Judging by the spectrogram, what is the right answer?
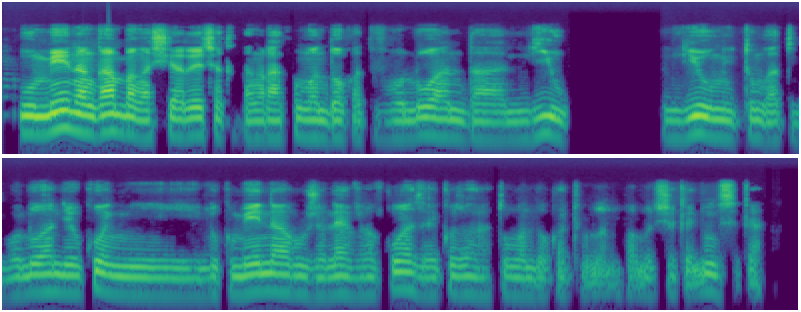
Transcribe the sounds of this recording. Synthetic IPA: umenaŋɡambaŋaʃiaɾeʈ͡ʂakd̪aŋirat̪uŋɡand̪oka̰t̪ivoluand̪aliu | liuŋit̪uŋɡat̪ivoluanewkuəŋilukumenəruʒaleviɾakuəzajkozoɾat̪uŋand̪okat̪ivo̰lṵa̰nipa̰mbaɾiʃaka̰nḭŋisi̥kʲa̰

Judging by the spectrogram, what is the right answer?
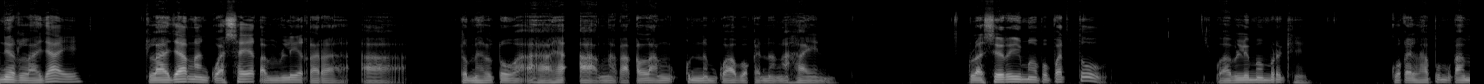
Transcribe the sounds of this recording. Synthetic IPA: neɾlad͡ʒae | lad͡ʒaŋankuasaekamβlekaɾa̰ː | tomeheltoa̰aɦaaaŋakakalaŋkunːamkuaβoakenaŋaɦaen | kulaseɾimapapatːo | kuaβlimomɾekhe | kuakelhapumkam

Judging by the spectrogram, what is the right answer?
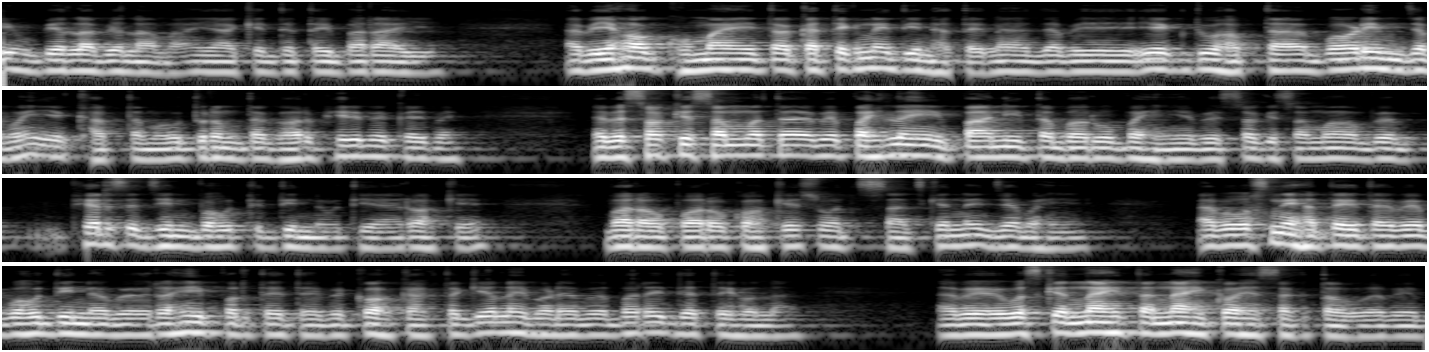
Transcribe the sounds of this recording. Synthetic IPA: belabelamejãked̪et̪əibəɾai | əbeeɦõkɡʱumajt̪ɔkət̪eknəjd̪inɦət̪əinad͡ʒəbeekd̪uɦəp̚t̪abəɽ̤imd͡ʒəbəɦĩekʰhəp̚t̪ameut̪ɾəmt̪ɔɡʱʌɾpʰiɾbekəjbəɦĩ | ebesəbkesəmːət̪ɔebepəɦileɦĩpanit̪ɔbəɾobəɦĩebesəbkesəmːəbepʰeɾsed͡ʒʱinbəɦut̪d̪inot̪ʰiaɾəɦke | bəɾapəɾokɔɦkesot͡ʃsãt͡ʃkenəjd͡ʒebəɦĩ | əbeosneɦət̪əjt̪ɔebebəɦut̪̚d̪inəbeɾəɦipəɾt̪ət̪ɔebekɔɦkakʰt̪ɔɡeləɦĩbəɽebebəɾəjd̪et̪əiɦola | əbeoskenaɦĩt̪ənaɦĩkəɦesəkt̪əɦebe

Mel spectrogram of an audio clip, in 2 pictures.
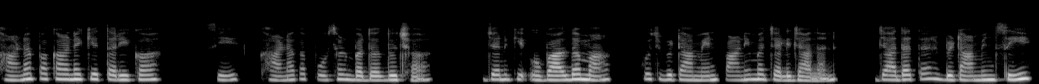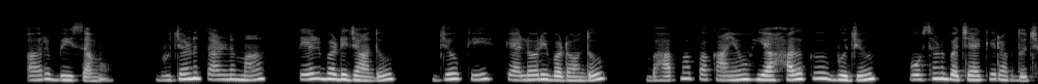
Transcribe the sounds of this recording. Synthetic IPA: kʰaːñapɐkaːɽ̃eket̪ɐɾiːka | se | kʰaːñakʰapoːsəɽ̃bɐd̪əld̪ut͡ɕʰɐ | d͡ʒɐnkiʔʊbaːld̪əmã | kʊd͡ʑʰʱʋɪʈaːmiːnpaːɽ̃imãt͡ɕɐlid͡ʒãːn̆d̪ənɪ̆ | zjaːd̪at̪ɐɾʋɪʈaːmiːnsi | ɐɾbiːsɐmũ | bʱʊd͡ʑəɽ̃t̪ɐləɳ̃mã | t̪eːlbɐɽid͡ʒãːn̆d̪u | d͡ʒoːkikɛːloːɾibɐɖʱõːn̆d̪u | bʱaːp̚mãpɐkaːjũjahɐlkbʱʊd͡ʒjũ | poːsəɽ̃bɐt͡ɕəːkiɾɐkʰd̪ut͡ʃʰɐ̥

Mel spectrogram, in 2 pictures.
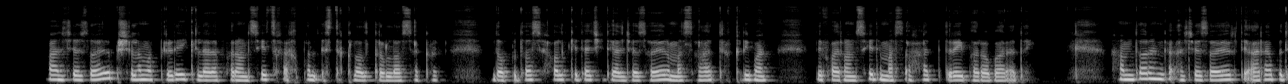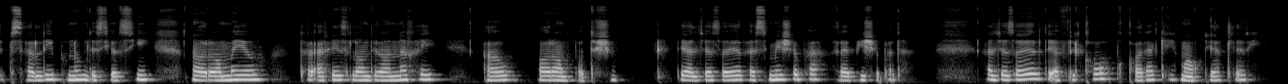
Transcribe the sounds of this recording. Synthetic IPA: ald͡ʒazɑɪɾpə̥ʃələmapeɽəjkelad̪afaɾɑnset͡sə̥xaxpəlɪst̪ɪ̥qlɑlt̪əɾlɑsakəɽd̪ɑpəd̪ɑse̥hɑlked̪at͡ʃed̪əald͡ʒazɑɪɾmasɑhat̪ʰːḁqɾiband̪əfaɾɑnsed̪əmasɑhat̪̚d̪ɾejbaɾɑbaɾa̰d̪aj | hamd̪ɑɾaŋɡaʔald͡ʒazɑɪɾd̪əʔaɾabod̪əpə̥saɾlipənumd̪əsijɑsinɑɾɑməjo | t̪ʰəɾʔaɣezlɑnd̪eɾɑnaxaj | aw | ɑɾɑmpɑt̪ɪ̥ʃu | d̪̥əald͡ʒazɑjɪɾːasmiʒəbaːɾabiʒəbad̪a | ald͡ʒazɑɪɾd̪əafɾiqʰɑpə̥qʰɑɾakʰemawqijat̪laɾi

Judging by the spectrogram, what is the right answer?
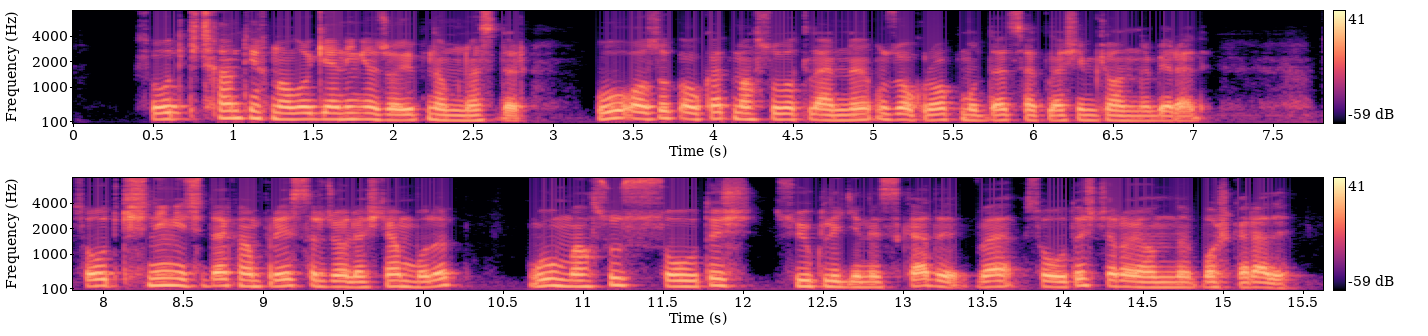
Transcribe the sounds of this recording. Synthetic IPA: sɒwʊt̪kʲʰɪ̥t͡ʃʰhamt̪ʰe̞χno̞lˠoɡʲijanɪŋad͡ʒɒjɪpnɒmʊnasɪd̪ɪɾ | ʊʔɒzɨqɒwqʰat̪maχsʊlˠɒt̪laɾɪnɪʔʊzɒqɾɒq̚mʊd̪ːat̪saqlˠaʃɪmkʲʰɒnɪnɪbe̞ɾa̰d̪ɪ | sɒwʊt̪kʲʰɪ̥t͡ʃɪnɪŋɪt͡ʃʰɪd̪akʰompɾesːeɾd͡ʒɒjlaʃkʲanbolɪp̚ | ʊmaχsʊsːɒwʊt̪ʰɪʃ | sʊjʊklɪɡʲɪnɪsɨ̥qʰad̪ɪvasɒwʊt̪ɪʃd͡ʒaɾajɒnɪnɪbɒʃqɑɾad̪ɪ

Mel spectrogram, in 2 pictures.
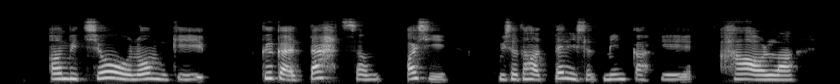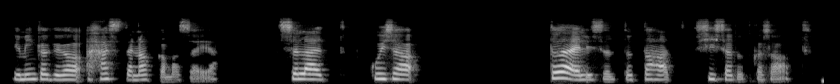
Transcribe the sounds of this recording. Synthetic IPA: ɑmb̥it̪sio̞ːno̞mɡi | kɤɡe̞t̪æht̪sɑm | ɑsʲi | kujsɑt̪ɑɦɑt̪̚pe̞ɾiselt̪miŋkːˑɑhki | hæːolːɑ | jɑmiŋkɑɡikɑhæst̪e̞nɑkːɑmɑ̰sɑ̰jɑ̰ | se̞lːet̪ | kujsɑ | t̪ɤe̞liselt̪ːyt̪t̪ːɑɦɑt̪ | sisːet̪ut̪kɑsɑ̰ːt̪ːˑ

